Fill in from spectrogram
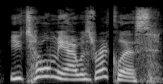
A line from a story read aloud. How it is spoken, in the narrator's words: Diana said breathlessly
